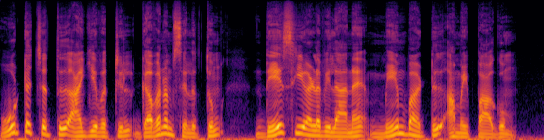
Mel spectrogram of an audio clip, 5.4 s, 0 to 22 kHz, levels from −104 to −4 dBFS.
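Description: No dropouts, clicks, distortion or other transmission faults are audible anywhere in the recording.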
